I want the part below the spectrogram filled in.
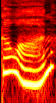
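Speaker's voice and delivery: put-on high, smiling old-money politeness; bright gracious go on; polished polite. A narrator's reading. Nell soothing the lion with a society smile, polite. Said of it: "award-winning smile and ingrained old money politeness".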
